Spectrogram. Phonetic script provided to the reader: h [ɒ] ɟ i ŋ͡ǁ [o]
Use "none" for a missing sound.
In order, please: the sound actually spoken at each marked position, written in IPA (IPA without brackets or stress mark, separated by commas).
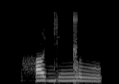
ɒ, u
